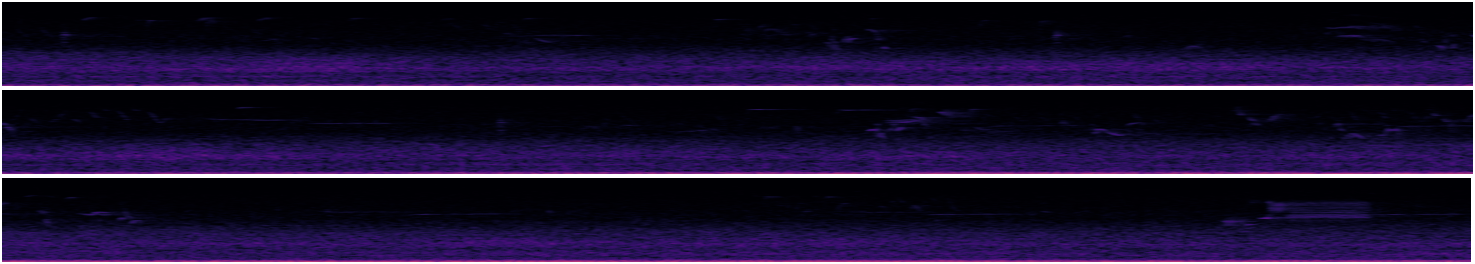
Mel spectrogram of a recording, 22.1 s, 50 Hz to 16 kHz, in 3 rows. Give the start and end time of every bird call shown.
0.0s-2.1s: Black-capped Chickadee (Poecile atricapillus)
3.5s-16.1s: Gray Catbird (Dumetella carolinensis)
7.1s-8.5s: Yellow Warbler (Setophaga petechia)
10.7s-13.1s: Song Sparrow (Melospiza melodia)
13.9s-17.4s: Black-capped Chickadee (Poecile atricapillus)
20.7s-21.7s: Red-winged Blackbird (Agelaius phoeniceus)

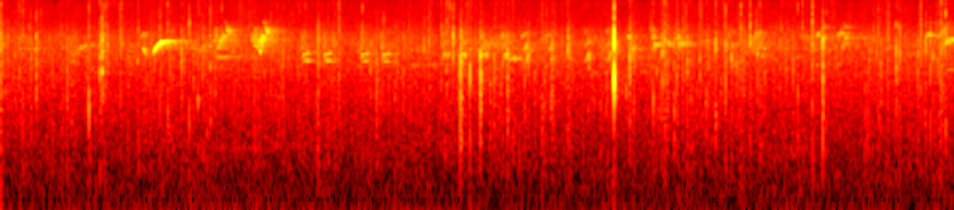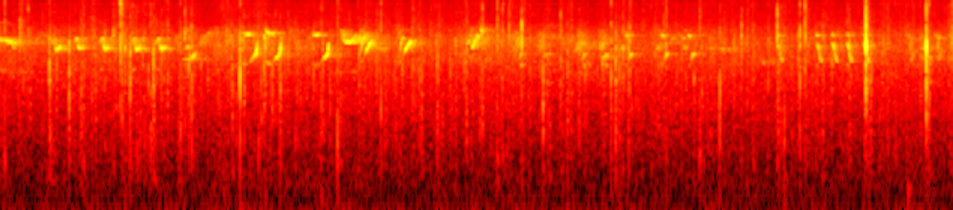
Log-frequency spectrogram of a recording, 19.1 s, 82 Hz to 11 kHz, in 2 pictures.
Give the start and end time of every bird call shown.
1.4s-1.9s: Iiwi (Drepanis coccinea)
3.0s-4.0s: Iiwi (Drepanis coccinea)
9.2s-9.7s: Hawaii Amakihi (Chlorodrepanis virens)

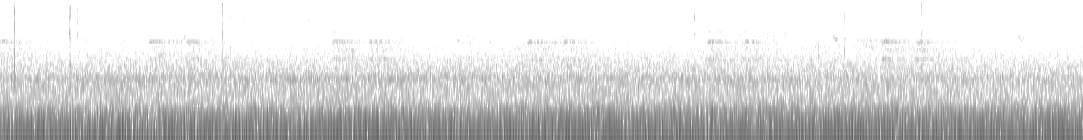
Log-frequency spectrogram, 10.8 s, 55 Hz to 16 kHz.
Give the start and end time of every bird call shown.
1.3s-10.8s: Red-bellied Woodpecker (Melanerpes carolinus)

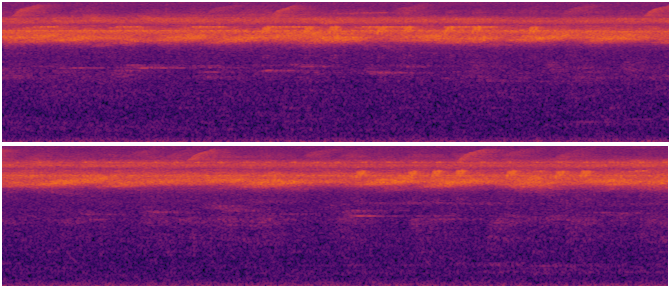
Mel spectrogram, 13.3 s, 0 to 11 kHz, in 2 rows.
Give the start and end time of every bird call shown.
0.0s-13.3s: Hauxwell's Thrush (Turdus hauxwelli)
6.5s-13.3s: Mealy Parrot (Amazona farinosa)

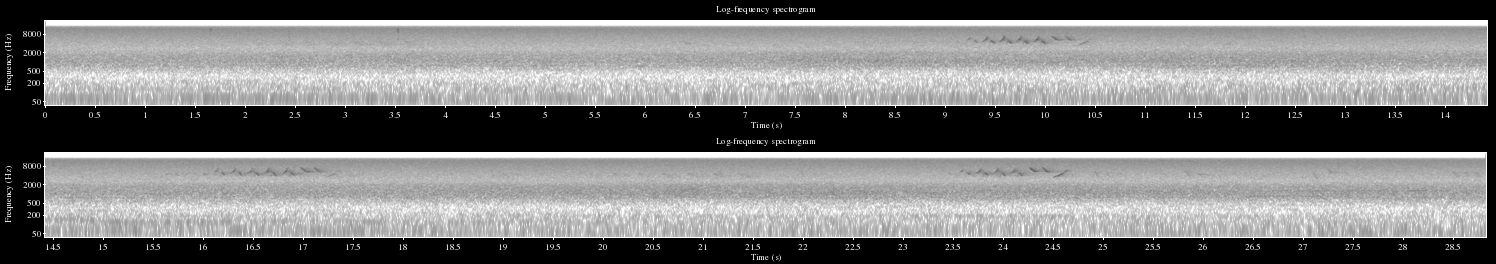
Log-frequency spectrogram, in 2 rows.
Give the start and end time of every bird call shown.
9.0s-10.6s: Yellow Warbler (Setophaga petechia)
15.8s-17.7s: Yellow Warbler (Setophaga petechia)
23.4s-24.9s: Yellow Warbler (Setophaga petechia)

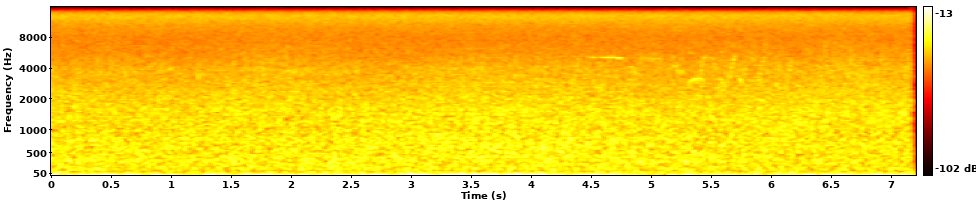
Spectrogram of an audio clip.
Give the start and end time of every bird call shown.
4.5s-6.3s: White-crowned Sparrow (Zonotrichia leucophrys)

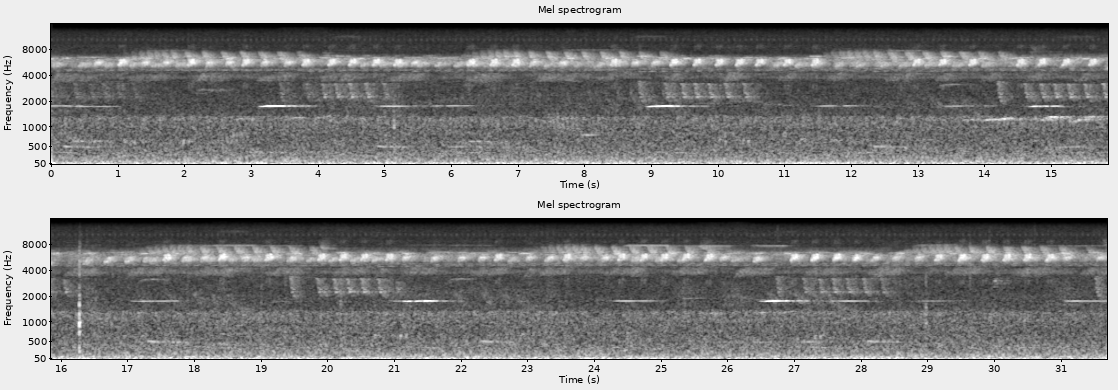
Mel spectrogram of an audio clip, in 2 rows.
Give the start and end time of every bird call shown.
0.0s-21.5s: White-winged Becard (Pachyramphus polychopterus)
0.0s-31.7s: Cinereous Tinamou (Crypturellus cinereus)
0.0s-31.7s: Gray-fronted Dove (Leptotila rufaxilla)
7.9s-8.3s: Screaming Piha (Lipaugus vociferans)
13.4s-22.4s: Bluish-fronted Jacamar (Galbula cyanescens)
13.6s-15.8s: Undulated Tinamou (Crypturellus undulatus)
26.5s-31.7s: White-winged Becard (Pachyramphus polychopterus)

